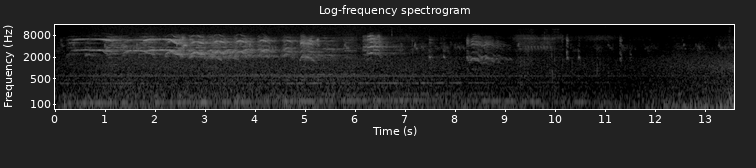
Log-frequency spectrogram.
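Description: Birds chirping and calling, many short high whistled notes and trills that thin out after about nine seconds, over a faint steady low hum.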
